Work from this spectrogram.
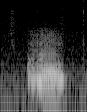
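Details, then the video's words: Very loud snore from a sleeping cat: a single rough, buzzing inhalation lasting under a second, low and grating, set against near silence in a small indoor room. "Кошка очень громко храпит!"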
